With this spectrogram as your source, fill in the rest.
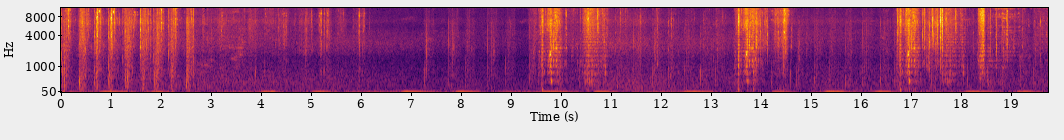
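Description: Quick footsteps run on hard pavement.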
